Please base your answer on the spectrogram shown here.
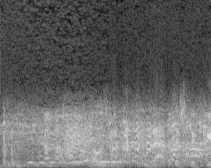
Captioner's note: audience laughs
